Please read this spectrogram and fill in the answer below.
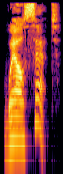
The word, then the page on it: well-set: British English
